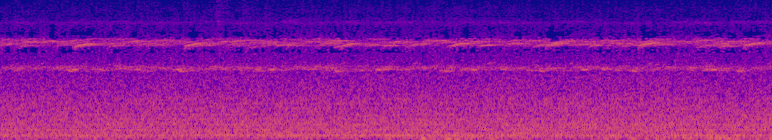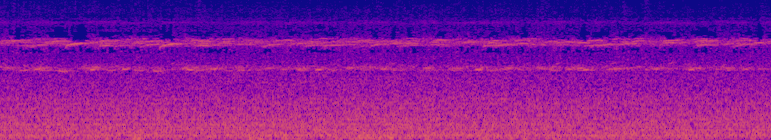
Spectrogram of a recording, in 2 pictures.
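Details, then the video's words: Long unbroken frog chorus from Barbados, countless high chirps forming steady pulsing bands, with roaring sea surf beneath for the whole recording. "Relaxing sounds of #Barbados #frog #sea"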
